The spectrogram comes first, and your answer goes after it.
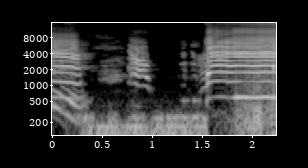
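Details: Male goat bleating while being castrated: a loud, harsh, strongly harmonic bleat opens, then a short quieter bleat, then a long sustained loud bleat at the end, with low background hum between.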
